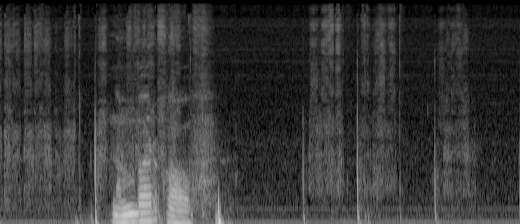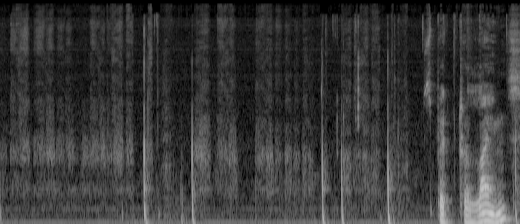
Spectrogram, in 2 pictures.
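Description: Short scratchy writing strokes on a board or paper during a physics lesson, coming in quick bursts between stretches of close, quiet speech.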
